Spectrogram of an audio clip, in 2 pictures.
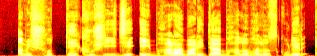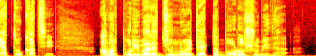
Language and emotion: Bengali, surprised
